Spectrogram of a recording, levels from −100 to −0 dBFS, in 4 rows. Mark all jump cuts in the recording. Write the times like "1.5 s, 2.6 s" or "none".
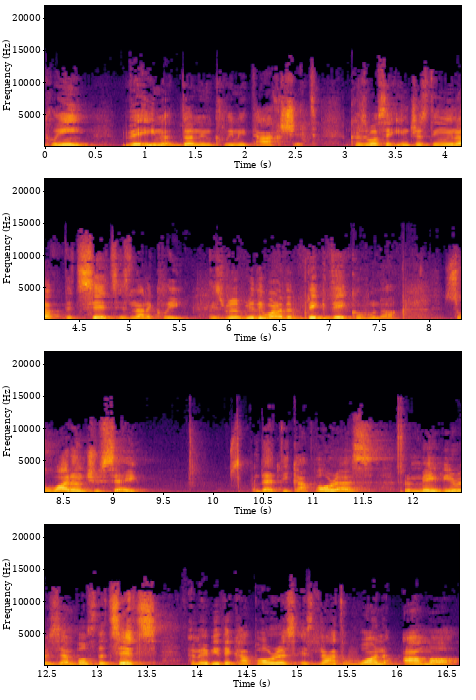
5.8 s, 8.0 s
